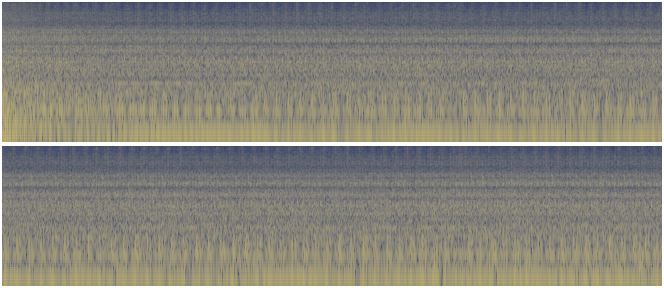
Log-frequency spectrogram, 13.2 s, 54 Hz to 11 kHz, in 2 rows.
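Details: M151A2 MUTT four-cylinder at smooth, steady idle after valve adjustment (loose valves tightened, distributor rebuilt), even low thrum with no ticking or misses; now reaches 55–60 on the road with a strong pedal; normal idle.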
